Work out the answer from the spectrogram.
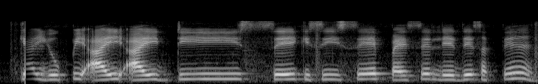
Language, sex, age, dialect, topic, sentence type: Hindi, female, 18-24, Awadhi Bundeli, banking, question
